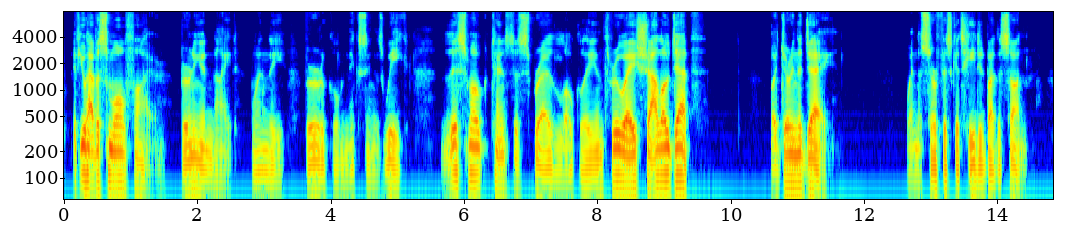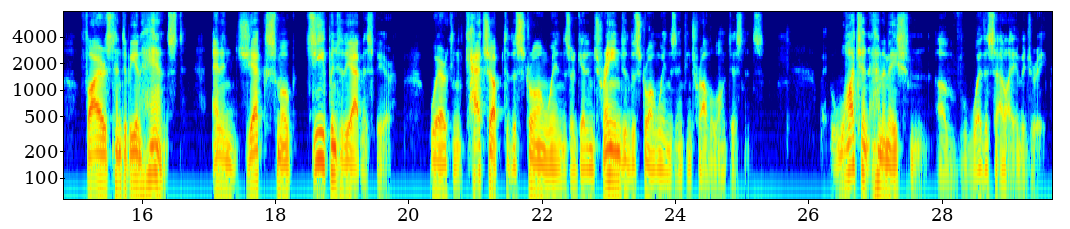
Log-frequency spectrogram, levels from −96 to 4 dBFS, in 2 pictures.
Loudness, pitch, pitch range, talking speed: -25 LUFS, 75 Hz, 60-95 Hz, 160 wpm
